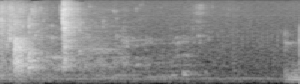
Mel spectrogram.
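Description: Bathroom sink tap running, then shut off with a sharp click about half a second in.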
